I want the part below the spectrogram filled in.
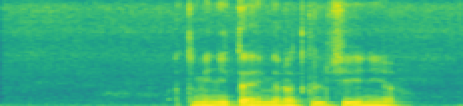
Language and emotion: Russian, neutral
